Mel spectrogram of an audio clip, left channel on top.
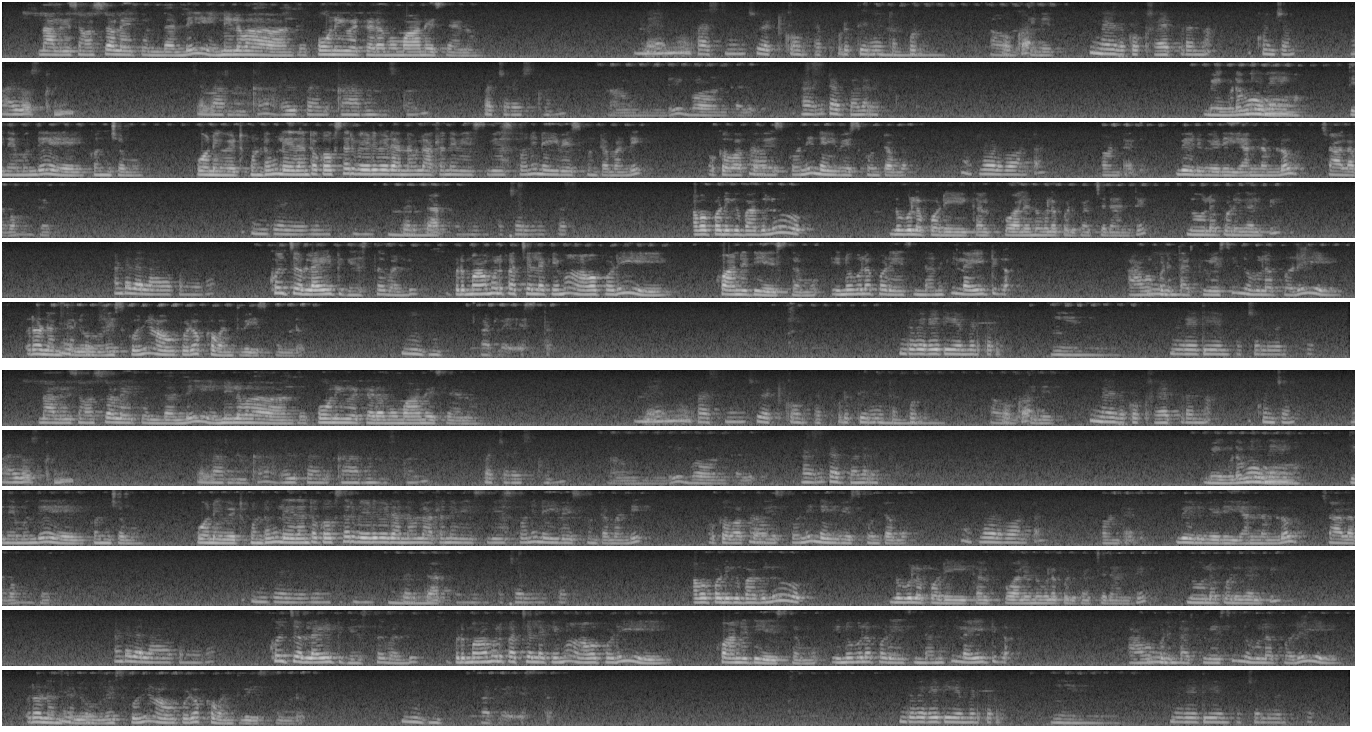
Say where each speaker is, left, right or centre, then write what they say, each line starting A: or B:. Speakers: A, on the left; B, on the left.
A: నాలుగైదు సంవత్సరాలు అయితుందండి నిల్వ అంటే పోని పెట్టడం ఓ మానేశాను
B: మేము ఫస్ట్ నుంచి పెట్టుకోము ఇప్పుడు తినేటప్పుడు
A: ఉమ్ అవును
B: ఒక
A: తినే
B: నెలకు ఒకసారి ఎప్పుడన్నా కొంచెం ఆయిల్ పోసుకొని చల్లారీనంక ఎల్లిపాయలు కారం వేసుకొని పచ్చడి వేసుకొని
A: అవునండి బాగుంటది
B: అది డబ్బాలా పెట్టుకుంటాం
A: మేం కూడాము
B: ఇంకేనే
A: తినే ముందే కొంచెము పోని పెట్టుకుంటాము లేదంటే ఒక్కొక్కసారి వేడి వేడి అన్నంలో అట్లనే వేసి వేసుకొని నెయ్యి వేసుకుంటామండి ఒక వక్క
B: అవును
A: వేసుకొని నెయ్యి వేసు కుంటాము
B: అట్లా కూడా బాగుంటా
A: ఉంటది వేడి వేడి అన్నంలో చాలా బాగుంటాది
B: ఇంకా ఏ
A: ఉమ్
B: పెడతారు
A: అట్
B: పచ్చలు పెడతారు
A: పొడికి బదులు నువ్వుల పొడి కలుపుకోవాలి నువ్వుల పొడి పచ్చడి అంటే నువ్వుల పొడి కలిపి
B: అంటే దాంట్ల ఆవపొడి పోయారా
A: కొంచెం లైట్ వేస్తామండి ఇప్పుడు మామూలు పచ్చళ్ళకు ఏమో ఆవ పొడి క్వాంటిటీ ఎస్ స్తము ఇనుగుల పొడి వేసిన దానికి లైట్గా ఆవపొడి
B: ఉహు
A: తక్కువ వేసి నువ్వుల పొడి రొండంతలు
B: ఎక్కువ
A: వేసుకొని ఆవపొడి ఒక్క వంతు వేసుకోవడం
B: ఉహు
A: అట్లా ఎస్తాం <inaudible>
B: ఇంకా వెరైటీి ఏం పెడతారు
A: ఉమ్
B: రేడి ఏం పచ్చలు పెడతారు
